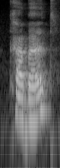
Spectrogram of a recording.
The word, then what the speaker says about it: cupboard: Now, let's look at where this sounds, the letter P is silent. It is silent in words such as cupboard, cause, cause, cool, psalm, receipts, receipts, and so on.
